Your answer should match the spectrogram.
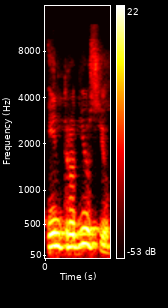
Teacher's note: la C es una S, por eso que fonéticamente puedo pegar consonante con vocal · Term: linking word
